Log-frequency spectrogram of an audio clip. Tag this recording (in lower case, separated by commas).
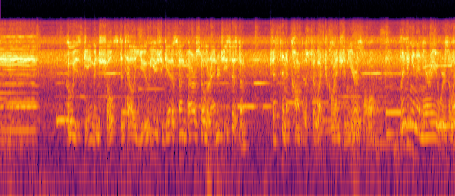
speech, radio, music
